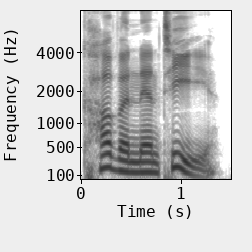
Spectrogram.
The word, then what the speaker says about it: covenantee: Now, I think you would pronounce it covenantee. That's one way, covenantee, or just covenant covenantee. I think the T is always emphasized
